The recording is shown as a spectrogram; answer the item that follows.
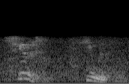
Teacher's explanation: it's as though it's a diphthong. It's as though there's an I before the U. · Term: the posh way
